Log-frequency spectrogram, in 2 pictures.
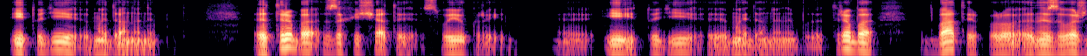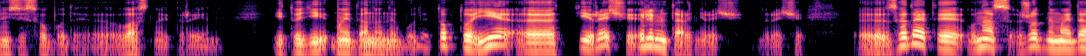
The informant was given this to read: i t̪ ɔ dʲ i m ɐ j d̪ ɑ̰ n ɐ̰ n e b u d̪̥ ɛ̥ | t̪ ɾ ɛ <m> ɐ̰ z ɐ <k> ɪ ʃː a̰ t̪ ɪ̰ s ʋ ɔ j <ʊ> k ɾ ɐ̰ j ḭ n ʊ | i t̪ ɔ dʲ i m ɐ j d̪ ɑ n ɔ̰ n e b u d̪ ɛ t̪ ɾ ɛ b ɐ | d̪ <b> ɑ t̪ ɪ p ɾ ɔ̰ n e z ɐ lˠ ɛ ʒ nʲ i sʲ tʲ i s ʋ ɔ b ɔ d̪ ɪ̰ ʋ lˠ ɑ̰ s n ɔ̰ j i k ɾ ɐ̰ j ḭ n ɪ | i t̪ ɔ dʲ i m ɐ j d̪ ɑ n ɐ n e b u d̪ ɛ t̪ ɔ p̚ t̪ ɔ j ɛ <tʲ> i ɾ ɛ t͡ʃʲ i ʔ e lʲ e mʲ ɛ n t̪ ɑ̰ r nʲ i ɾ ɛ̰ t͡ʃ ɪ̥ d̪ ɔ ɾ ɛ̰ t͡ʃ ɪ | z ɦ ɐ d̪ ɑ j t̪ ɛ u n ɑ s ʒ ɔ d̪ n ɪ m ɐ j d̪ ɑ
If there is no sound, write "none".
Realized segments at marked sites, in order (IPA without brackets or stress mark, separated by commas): b, x, u, b, tʲ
